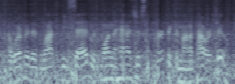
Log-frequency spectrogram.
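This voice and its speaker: Loud noise fills the background. A man talks over it. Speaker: motorcycle rider vlogger. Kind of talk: casual vlog chat. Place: motorbike. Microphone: helmet.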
